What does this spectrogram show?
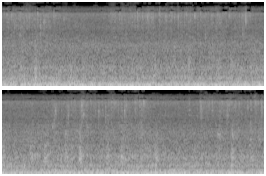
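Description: Passenger train, a steady low rumble with a hiss of noise over it and a few faint ticks.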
